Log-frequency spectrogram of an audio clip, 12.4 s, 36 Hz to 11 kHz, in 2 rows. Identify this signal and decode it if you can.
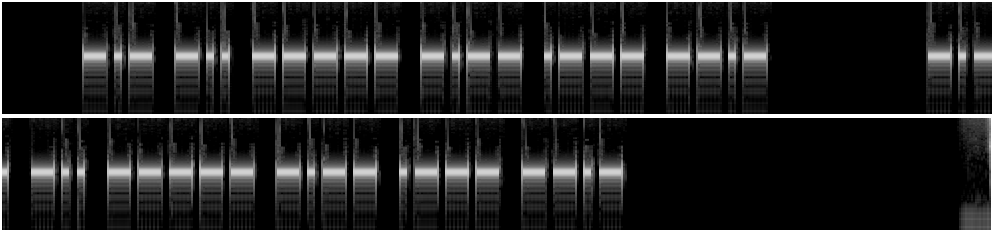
Morse code, heard as a keyed tone, about 25 wpm, 700 Hz. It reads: KD0YJQ KD0YJQ
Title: USA Call Signs - 6 Characters - Repeated 3x - 25wpm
